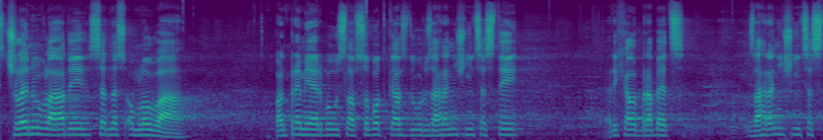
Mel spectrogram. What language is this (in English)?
Czech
